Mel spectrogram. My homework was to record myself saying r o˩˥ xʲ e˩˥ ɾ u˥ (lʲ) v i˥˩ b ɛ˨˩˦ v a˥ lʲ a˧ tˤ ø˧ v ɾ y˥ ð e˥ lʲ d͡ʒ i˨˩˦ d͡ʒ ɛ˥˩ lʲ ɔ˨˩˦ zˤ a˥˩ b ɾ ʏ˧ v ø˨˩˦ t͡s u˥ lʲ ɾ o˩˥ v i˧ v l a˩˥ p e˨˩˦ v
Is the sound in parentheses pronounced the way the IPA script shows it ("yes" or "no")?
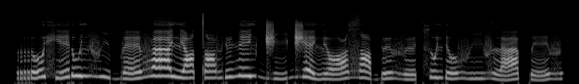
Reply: yes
